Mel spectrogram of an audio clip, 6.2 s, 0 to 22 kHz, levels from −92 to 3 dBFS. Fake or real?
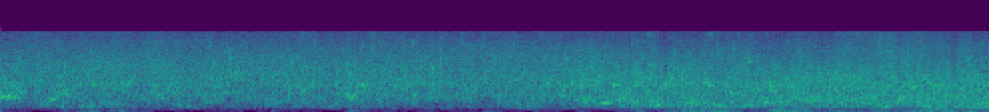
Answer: fake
